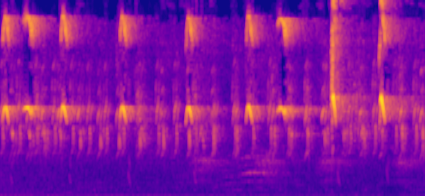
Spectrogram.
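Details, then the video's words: Short burst of loud squirrel chirping: high, sharp notes at an uneven pace, some closer together, a few louder accented chirps near the end. "Loud Squirrel ❤️ Chirping Sounds - Squirrel Lovely sounds 🐿 | ఉడత అరుపులు మీరే వినండి.."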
